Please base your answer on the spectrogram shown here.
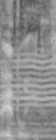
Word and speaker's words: idli: Idli is pronounced idli, so idli plate, towel, cooker.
